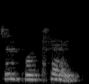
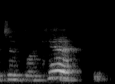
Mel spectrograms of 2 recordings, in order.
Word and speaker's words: duplicate: Okay, so it can be pronounced duplicate. Then it's a verb. But if we say duplicate, it's a noun.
